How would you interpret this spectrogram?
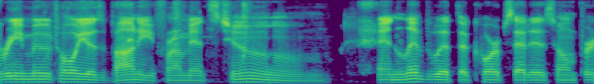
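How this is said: It is read in a flat, monotone voice.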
